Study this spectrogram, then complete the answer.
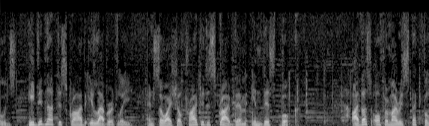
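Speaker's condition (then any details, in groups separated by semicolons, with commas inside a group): No condition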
